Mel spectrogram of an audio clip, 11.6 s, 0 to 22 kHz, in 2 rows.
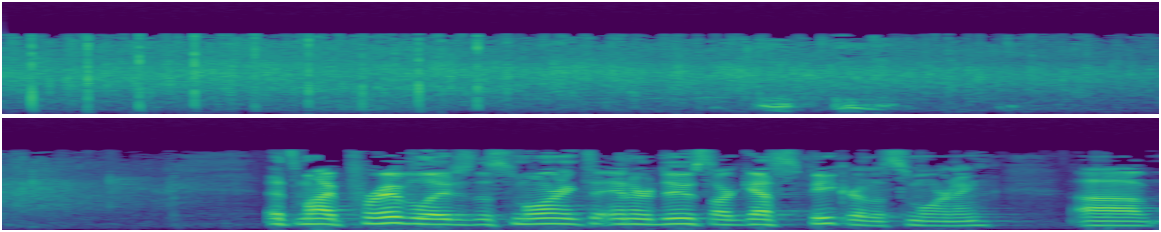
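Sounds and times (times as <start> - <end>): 
sharp individual claps: 0.0 - 6.8
large crowd applauding for worship team: 0.0 - 6.9
speech: 3.8 - 4.4, 7.1 - 11.5.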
